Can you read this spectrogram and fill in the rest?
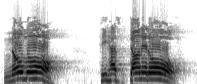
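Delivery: loud, high ringing proclamation; triumphant loud preacher's cry; preaching at full force. Acted. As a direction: proclaim each word like a victory bell. Preaching climax on tetelestai.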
